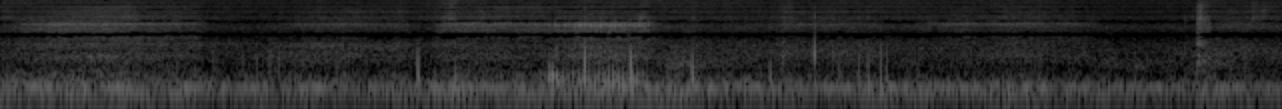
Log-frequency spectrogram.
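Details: A male Boston Terrier snores in a deep, steady rumbling drone with gentle rasping on each breath, while a faint, high electrical whine runs steadily underneath.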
